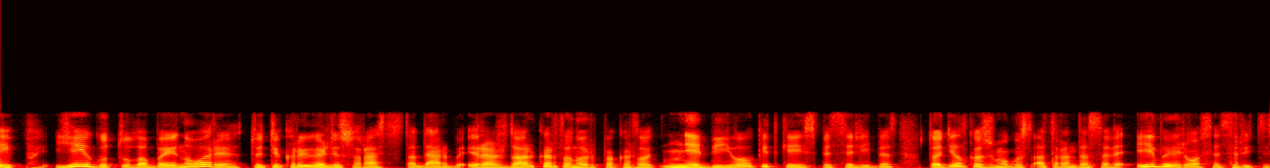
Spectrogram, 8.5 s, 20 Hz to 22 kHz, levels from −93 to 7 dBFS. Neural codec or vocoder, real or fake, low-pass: codec, 16 kHz, 6 kbps, DAC; fake; 7.2 kHz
